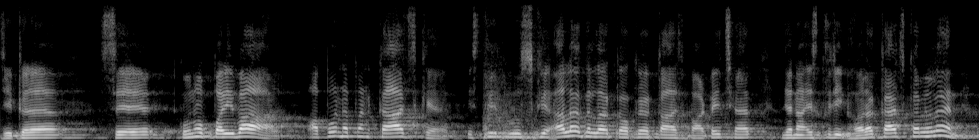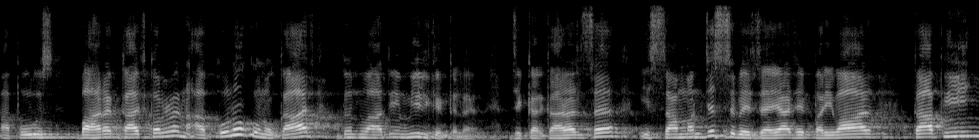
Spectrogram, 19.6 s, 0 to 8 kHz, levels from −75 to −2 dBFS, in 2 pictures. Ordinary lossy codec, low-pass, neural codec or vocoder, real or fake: none; none; codec, 16 kHz, 4 kbps, FunCodec, trained on LibriTTS, 50 frames a second; fake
